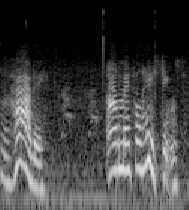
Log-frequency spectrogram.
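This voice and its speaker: A prickly, penny-pinching spinster who runs a rooming house in a vintage radio drama. Her drawl is folksy and indignant, her pitch lively and swooping. The sound is dull and hissy like an old broadcast. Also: a little slow. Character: fussy spinster boarding-house owner, thrifty and suspicious. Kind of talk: 1950s radio drama acting.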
